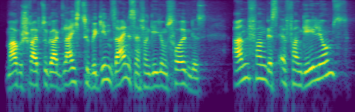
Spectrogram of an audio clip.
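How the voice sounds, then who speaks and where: High-voiced man preaching a sermon. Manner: asks the congregation questions and acts out heralds' announcements.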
